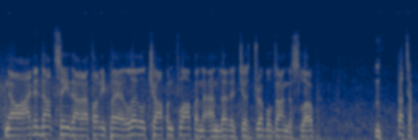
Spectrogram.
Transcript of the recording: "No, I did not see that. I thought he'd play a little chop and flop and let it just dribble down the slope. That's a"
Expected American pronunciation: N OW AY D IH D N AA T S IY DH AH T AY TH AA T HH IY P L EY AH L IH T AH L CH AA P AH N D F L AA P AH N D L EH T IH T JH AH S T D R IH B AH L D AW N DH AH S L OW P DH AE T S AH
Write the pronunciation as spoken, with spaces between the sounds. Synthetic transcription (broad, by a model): N OW AY D IH D N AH T S IY DH AH T AY TH AA T HH IY P L EY AH L IH T L CH AA P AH N F L AA P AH N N L EH T IH T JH AH S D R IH B L D AW N DH AH S L OW P DH AE T S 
